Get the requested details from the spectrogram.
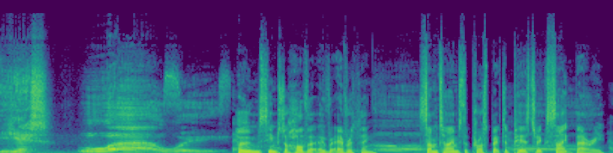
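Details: Adult male narrator; normal speech.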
